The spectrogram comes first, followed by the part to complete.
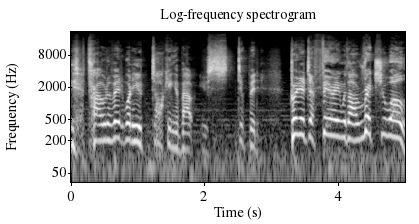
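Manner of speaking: angry shouting. Game narrator voicing a character who objects to interference with a ritual, yelling angrily. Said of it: "he just keeps like yelling at you".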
